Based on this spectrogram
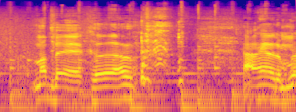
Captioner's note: person coughs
